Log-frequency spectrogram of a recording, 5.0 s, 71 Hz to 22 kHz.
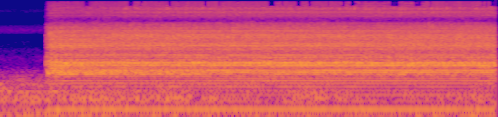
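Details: Lokithor JP400 jump starter's built-in air compressor, just after cranking the Jeep, inflating a tyre from 0 PSI toward 36 PSI: steady even buzzing drone, no knocks; runs normally about 8 minutes before thermal shutoff.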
